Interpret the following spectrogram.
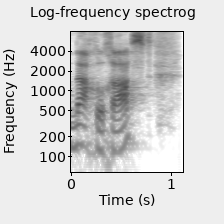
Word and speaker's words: Nagelgast: And Nachelgast, 10 out of 10 for pronunciation, right?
